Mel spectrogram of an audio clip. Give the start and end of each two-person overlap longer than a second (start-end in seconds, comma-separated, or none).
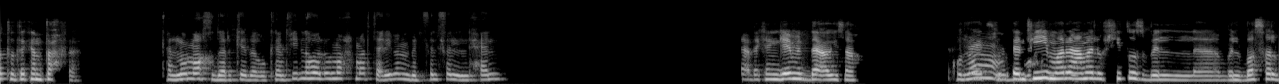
9.6-10.8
